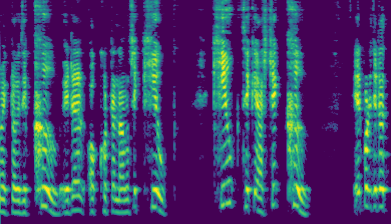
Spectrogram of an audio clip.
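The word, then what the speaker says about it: 키읔: এটার অক্ষরটার নাম হচ্ছে খিউক।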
